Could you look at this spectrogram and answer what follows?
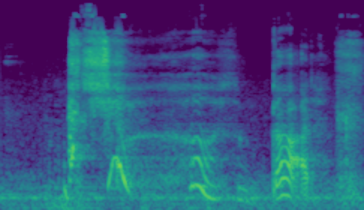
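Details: Morning sneezes during breakfast, speaker blaming cats and dust: two sneezes, each a sharp voiced burst with a drawn-out cry, brief vocal sounds between.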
